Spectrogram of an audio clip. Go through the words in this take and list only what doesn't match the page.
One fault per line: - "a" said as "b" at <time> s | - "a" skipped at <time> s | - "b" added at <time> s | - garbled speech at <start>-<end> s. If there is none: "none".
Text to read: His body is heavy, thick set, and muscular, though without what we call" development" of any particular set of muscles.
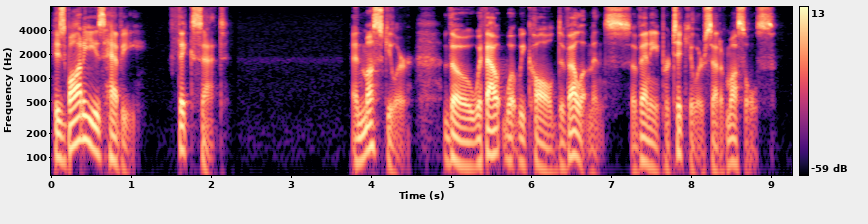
- "development" said as "developments" at 6.3 s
